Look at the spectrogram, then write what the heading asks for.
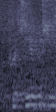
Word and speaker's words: Protiviti: Pronounce it right. Sorry? Protiviti. Protiviti. It's Protiviti. So I guess just as an introduction, so Protiviti is a global management consulting firm.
